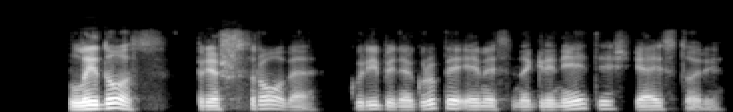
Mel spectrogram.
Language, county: Lithuanian, Panevėžys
